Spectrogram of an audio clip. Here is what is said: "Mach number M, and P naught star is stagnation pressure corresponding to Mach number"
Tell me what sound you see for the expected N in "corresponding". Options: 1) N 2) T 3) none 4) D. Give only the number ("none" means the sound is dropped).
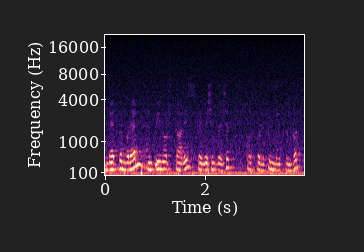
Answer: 3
